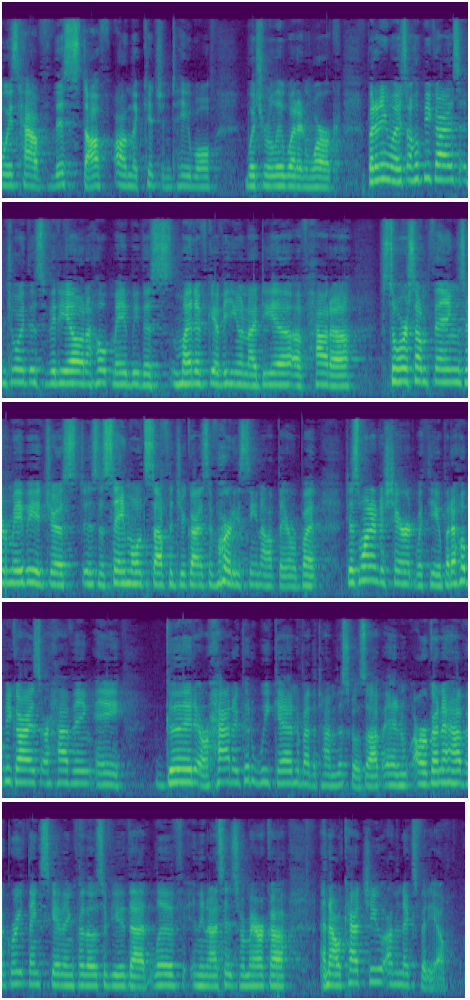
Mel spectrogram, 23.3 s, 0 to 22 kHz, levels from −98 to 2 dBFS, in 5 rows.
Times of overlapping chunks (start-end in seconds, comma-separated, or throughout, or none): 3.34-3.37, 9.37-9.39, 15.39-15.41, 21.41-21.43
